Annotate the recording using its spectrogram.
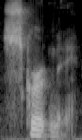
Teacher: few collocations with this noun and they're all great to know for pronunciation the stress is on the first syllable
